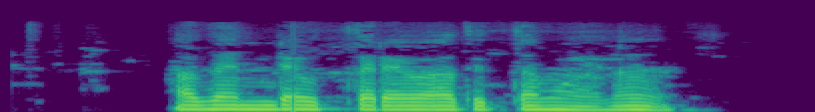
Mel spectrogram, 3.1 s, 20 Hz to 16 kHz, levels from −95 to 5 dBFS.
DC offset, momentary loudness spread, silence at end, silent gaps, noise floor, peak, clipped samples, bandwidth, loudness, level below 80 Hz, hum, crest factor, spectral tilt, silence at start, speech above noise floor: under 0.1%; 5 LU; 0.55 s; none; -55 dBFS; 0 dBFS; under 0.1%; 7 kHz; -16 LUFS; -48 dBFS; none; 16 dB; -9.5 dB/octave; 0.65 s; 40 dB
